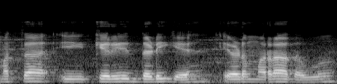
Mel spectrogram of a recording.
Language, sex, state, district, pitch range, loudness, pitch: Kannada, male, Karnataka, Belgaum, 120-130 Hz, -16 LUFS, 125 Hz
